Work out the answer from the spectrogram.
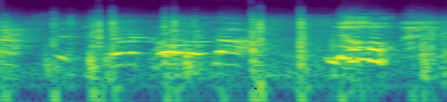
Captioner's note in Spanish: llora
